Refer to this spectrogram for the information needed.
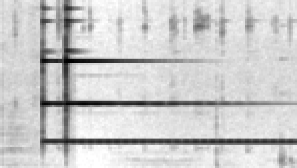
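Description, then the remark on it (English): A small bell used in a classroom is struck twice in quick succession, its bright metallic ring sustaining and slowly fading, clear, with a few faint soft sounds in the background. “so being respectful to other people as well i also try not to raise my voice in class and i have a little bell”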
